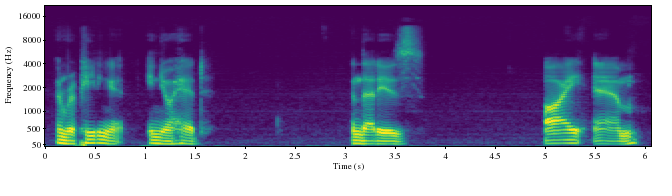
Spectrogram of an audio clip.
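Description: Guy doing guided meditation, deep voice, calm n deliberate, lots of pauses, really dry close sound. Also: no echo. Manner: calm, deliberate, with long pauses between short phrases. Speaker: meditation guide and podcast host.

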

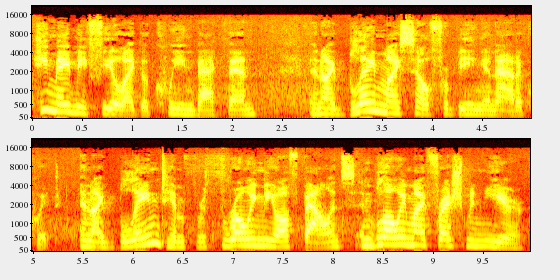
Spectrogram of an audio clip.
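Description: Actress as bitter sardonic ex in a radio play, very animated, bit of noise behind. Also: female voice, medium pitch, measured pace, close to an everyday voice. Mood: bitter, defiant. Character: bitter, dramatic, vengeful ex-girlfriend, defiant and sardonic. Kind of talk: audio play acting.

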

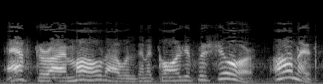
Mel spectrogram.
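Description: An actor playing a smooth-talking used car dealer with folksy sales patter. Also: male voice, high-pitched, big pitch swings, moderate pace, sharp tone, heavily acted. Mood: salesy. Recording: muffled old radio recording with faint hiss.

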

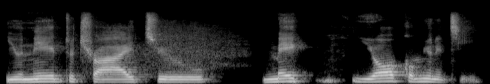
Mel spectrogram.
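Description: Slow, halting man. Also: medium pitch, fairly even intonation, a little mellow. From Haiti. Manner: slow, halting, many repeated words and fillers. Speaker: guest, business professor. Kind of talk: casual interview talk.

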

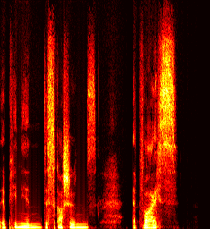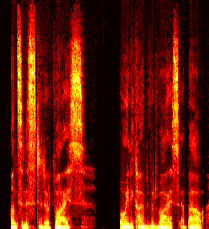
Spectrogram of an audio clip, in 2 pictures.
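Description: A woman in her thirties hosts her own podcast with a stuffed-up, congested voice from a cold. She talks slowly and reflectively, pausing often with ums and restarting her sentences. The sound is dry and close, with no room echo. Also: a bass voice, darkish tone. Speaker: podcast host. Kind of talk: casual solo podcast talk.

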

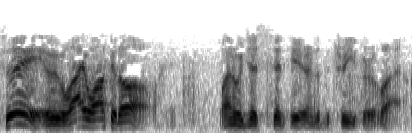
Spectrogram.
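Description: An actor playing a pompous, excitable middle-aged uncle and former college athlete in a 1950s radio comedy, blustering and chuckling. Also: male voice, on the low side, a little fast. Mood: jovial, flirtatious. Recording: tinny, noisy 1950s radio recording.

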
